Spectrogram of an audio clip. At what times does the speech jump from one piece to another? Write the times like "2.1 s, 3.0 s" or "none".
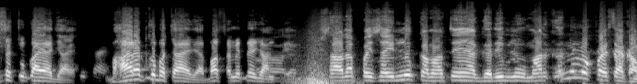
2.9 s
